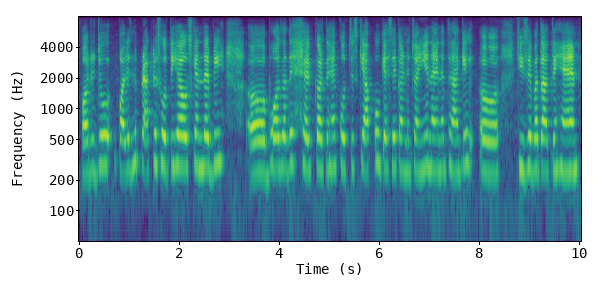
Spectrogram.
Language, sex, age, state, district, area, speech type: Urdu, female, 18-30, Delhi, Central Delhi, urban, spontaneous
